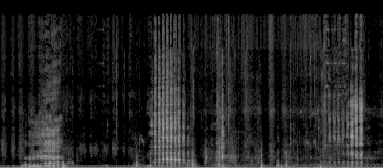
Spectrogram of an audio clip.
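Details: Homestead goats calling: a wavering bleat near one second, a longer quavering bleat around three seconds and a shorter one near seven, with knocks, shuffling and a low hum throughout.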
